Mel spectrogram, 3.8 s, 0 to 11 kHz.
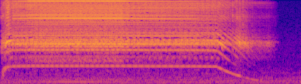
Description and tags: Toys-Borken RC Helicopter-15
The sound of a broken toy helicopter trying its best.
broken, buzz, gear, helicopter, machine, motor, toy, whir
